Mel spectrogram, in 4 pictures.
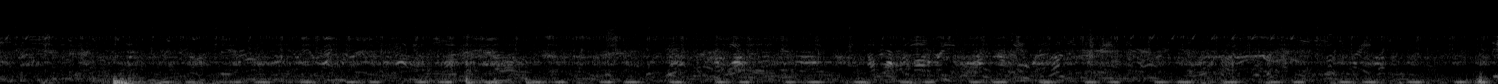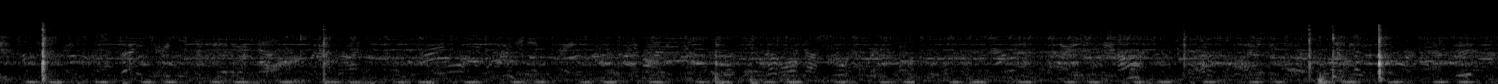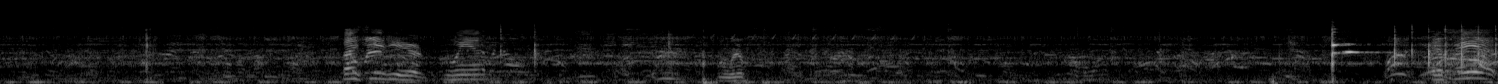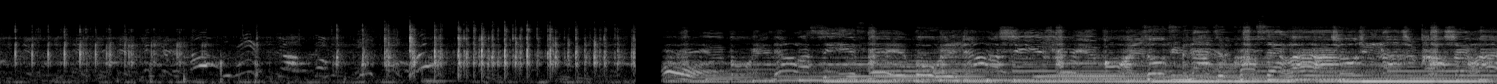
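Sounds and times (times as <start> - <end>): low pulsing hum: 0.0 - 34.9
faint distant voices: 0.0 - 50.5.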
